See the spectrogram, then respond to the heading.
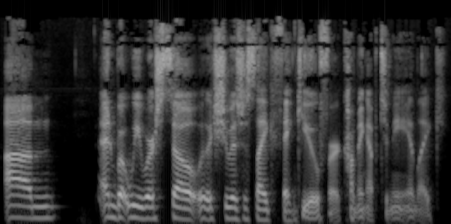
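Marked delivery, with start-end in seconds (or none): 2.7-4.4 low, soft loving thanks; tender thanks. Retold or imitated. Mama Gina softly thanking the fan who came up. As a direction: say it lovingly and quietly. Idol's tender words retold.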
